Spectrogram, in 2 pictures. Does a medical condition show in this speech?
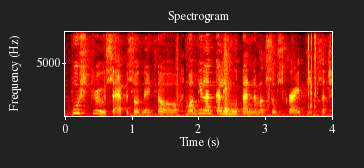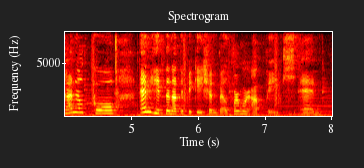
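No.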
